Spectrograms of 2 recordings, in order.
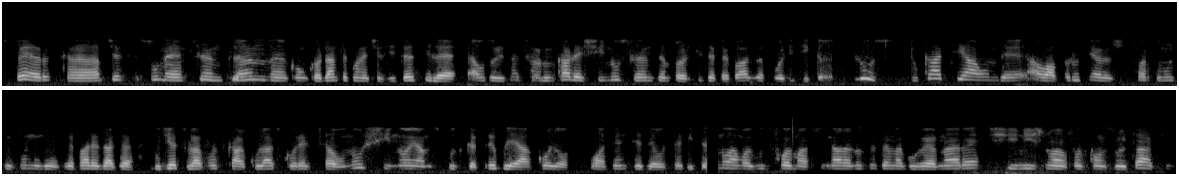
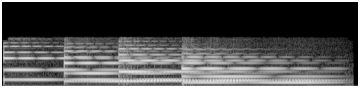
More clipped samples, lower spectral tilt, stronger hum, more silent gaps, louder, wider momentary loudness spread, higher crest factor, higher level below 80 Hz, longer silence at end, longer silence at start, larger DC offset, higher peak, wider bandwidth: neither; second, -6.5 dB/octave vs -10 dB/octave; neither; first, 18.81-18.90 s vs none; second, -30 LUFS vs -9 LUFS; first, 10 LU vs 7 LU; first, 18 dB vs 8 dB; second, -68 dBFS vs -50 dBFS; about the same, 0.05 s vs 0.1 s; first, 0.15 s vs 0 s; second, under 0.1% vs 1%; second, -12 dBFS vs 0 dBFS; first, 4.7 kHz vs 4 kHz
